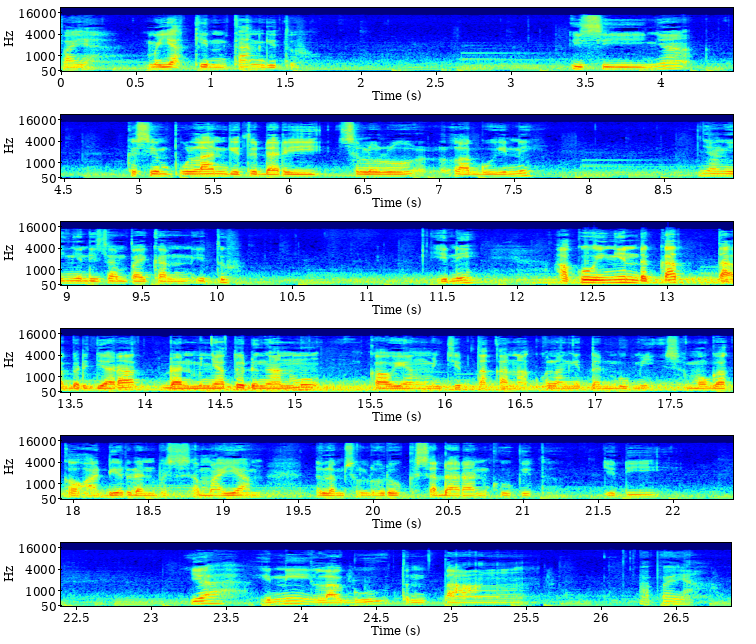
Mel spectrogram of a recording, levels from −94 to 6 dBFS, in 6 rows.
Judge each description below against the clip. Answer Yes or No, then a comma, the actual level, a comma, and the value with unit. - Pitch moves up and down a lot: No, narrow, 2.4 semitones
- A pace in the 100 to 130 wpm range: Yes, average, 105 wpm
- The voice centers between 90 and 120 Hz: No, low, 135 Hz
